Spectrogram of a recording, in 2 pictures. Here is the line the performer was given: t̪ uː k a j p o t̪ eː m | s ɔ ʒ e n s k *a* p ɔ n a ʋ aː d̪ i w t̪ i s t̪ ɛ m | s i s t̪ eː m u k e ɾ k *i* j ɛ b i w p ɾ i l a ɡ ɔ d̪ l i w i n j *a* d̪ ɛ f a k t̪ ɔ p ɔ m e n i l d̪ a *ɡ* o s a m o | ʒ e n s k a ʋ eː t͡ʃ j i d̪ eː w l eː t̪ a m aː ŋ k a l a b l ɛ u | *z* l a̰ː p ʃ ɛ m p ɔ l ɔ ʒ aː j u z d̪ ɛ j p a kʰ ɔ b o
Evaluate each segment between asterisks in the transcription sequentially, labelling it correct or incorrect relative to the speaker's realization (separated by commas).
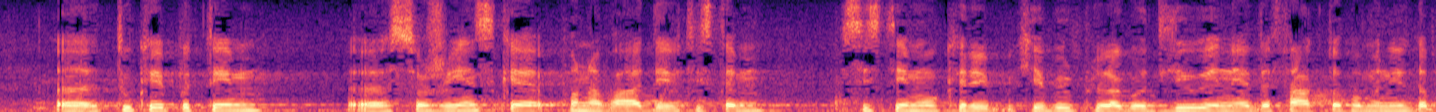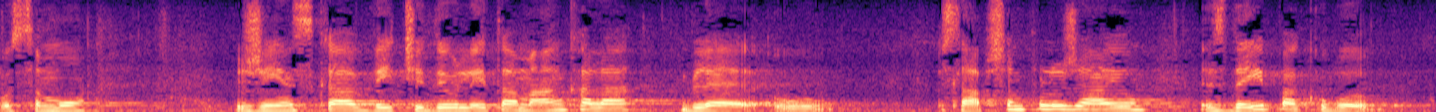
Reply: incorrect, correct, incorrect, incorrect, incorrect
